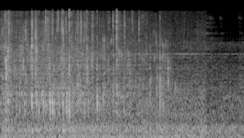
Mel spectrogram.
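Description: Hot water poured from a kettle in a steady stream into a ceramic mug of frothed milk, the splashing pour tapering off near the end.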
